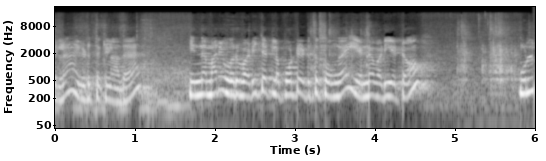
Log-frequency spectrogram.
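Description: Murukku deep-frying in a kadai of hot oil, sizzling under a woman's talk, with a wire spider strainer stirring through the oil. The sizzle comes through on its own, faintly, for about a second near the end.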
